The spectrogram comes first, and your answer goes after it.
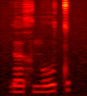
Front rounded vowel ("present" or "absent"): present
